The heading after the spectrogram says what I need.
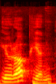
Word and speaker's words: European: only for example your European professor your University Professor because here you go by the pronunciation when you say European you pronounce it as though you pronounce u that is y u therefore you don't use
